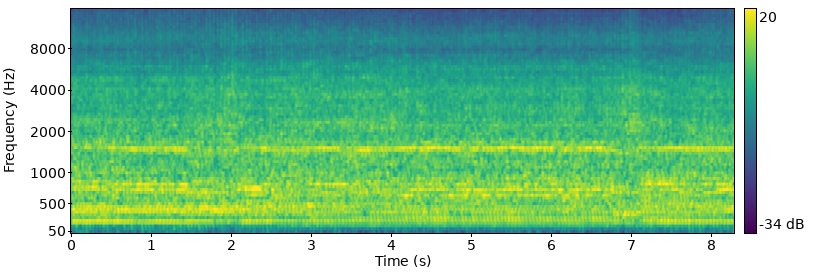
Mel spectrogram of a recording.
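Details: Craftsman YT4000 riding mower with a replacement engine fitted after the original 24 hp Briggs ran low on oil. A steady, even drone at constant speed with no knocks, misses or surging. It runs smoothly and healthy.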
